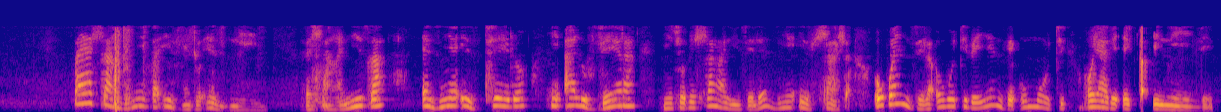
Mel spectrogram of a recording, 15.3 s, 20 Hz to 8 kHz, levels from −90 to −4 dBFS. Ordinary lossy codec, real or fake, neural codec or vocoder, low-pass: AAC, 16 kbps; real; none; 7.2 kHz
